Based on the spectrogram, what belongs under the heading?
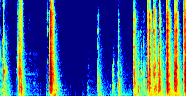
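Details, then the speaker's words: Used microscope head shaken by hand: irregular light clicks and clatter in bursts, something small loose inside; cause suspected, not confirmed; one cracked lens found later. "natomiast czy coś lata w środku Słuchajcie uwaga no słychać ewidentnie że coś tam klekocze"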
